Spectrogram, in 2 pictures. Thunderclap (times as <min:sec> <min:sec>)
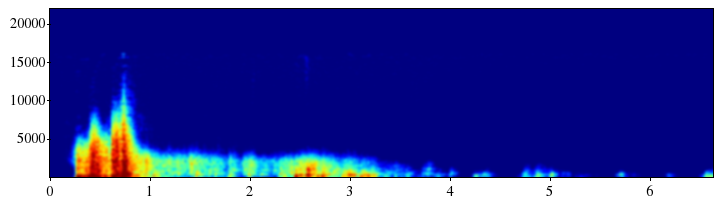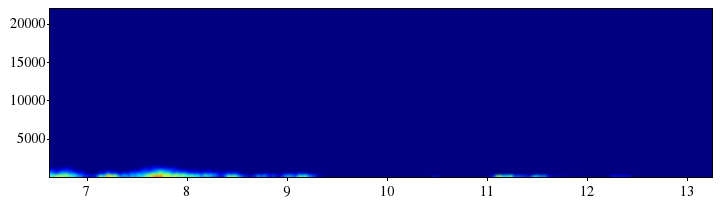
0:00.2 0:05.8, 0:06.5 0:09.4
